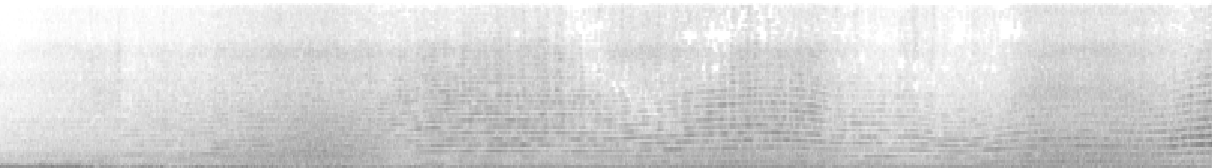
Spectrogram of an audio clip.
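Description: Tow truck stuck in deep snow, its engine revving as the wheels spin, with a high whine that rises and falls with the revs, dropping about seven seconds in and climbing again near the end.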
